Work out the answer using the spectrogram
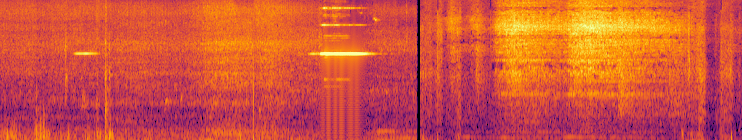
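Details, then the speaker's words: Car coming to a stop: loud, sharp, high-pitched squeal lasting about a second, a classic brake pad wear indicator noise. "Like that noise is a classic wear indicator noise. So, the brake pads on some vehicles have wear indicators, and that is what's making the noise on this car."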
